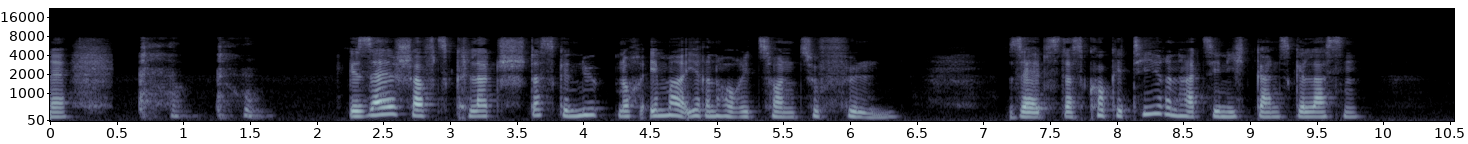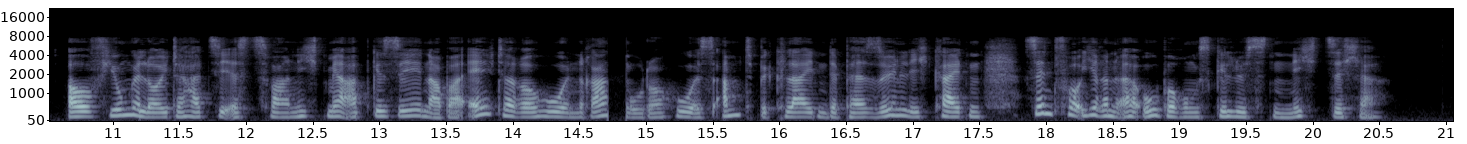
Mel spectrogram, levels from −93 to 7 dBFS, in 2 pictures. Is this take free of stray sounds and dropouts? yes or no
no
